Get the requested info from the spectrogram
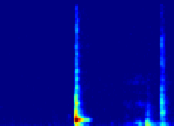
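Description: A single short, sharp pop about a second in, otherwise near silence.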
